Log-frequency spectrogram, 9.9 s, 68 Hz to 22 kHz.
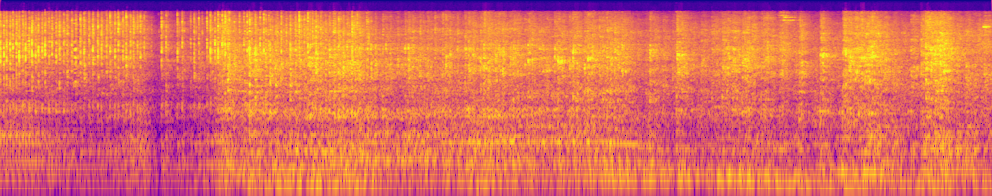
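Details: Harley-Davidson Iron 883 after a Sejati Booster setting, around the owner's test ride; owner says the popping off-throttle is gone: starter spins, fires at about two seconds, then a steady even V-twin idle with no popping.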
